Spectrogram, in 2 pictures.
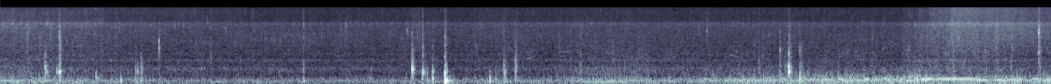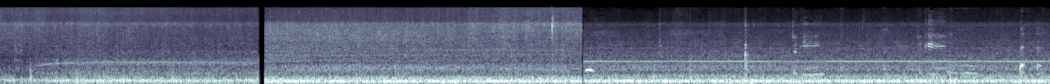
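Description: A spoon clicks and knocks against a plastic food tub and a metal cooking pot as a paste is scooped in and stirred. A steady low hum then builds up and runs on, with a thin high tone added near the end.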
